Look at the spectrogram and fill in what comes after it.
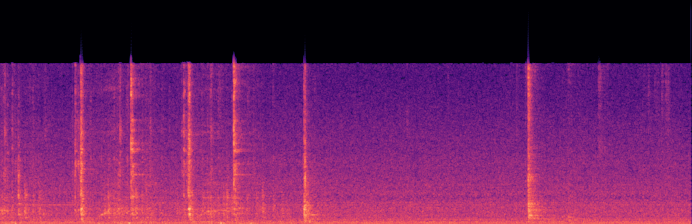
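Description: Sharp clicks and knocks, about six of them, from hands working the fuel cap and plastic tank top of a Ryobi portable generator while the fuel is checked, over a steady low hum.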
